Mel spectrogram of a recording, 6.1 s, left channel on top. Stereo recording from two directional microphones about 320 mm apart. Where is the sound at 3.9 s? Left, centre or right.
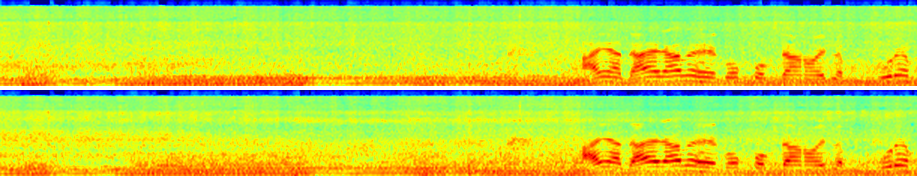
Centre.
